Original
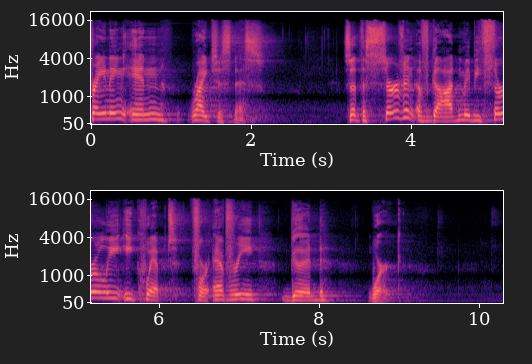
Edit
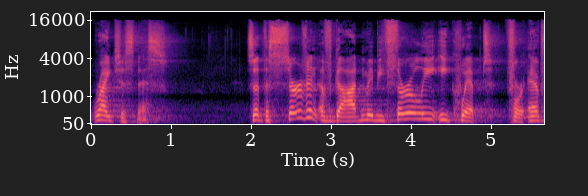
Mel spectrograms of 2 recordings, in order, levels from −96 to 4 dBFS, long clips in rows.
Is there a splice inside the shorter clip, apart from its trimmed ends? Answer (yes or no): no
